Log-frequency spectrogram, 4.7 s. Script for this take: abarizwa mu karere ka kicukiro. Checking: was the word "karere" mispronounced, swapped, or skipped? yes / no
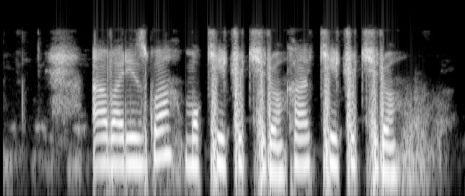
yes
